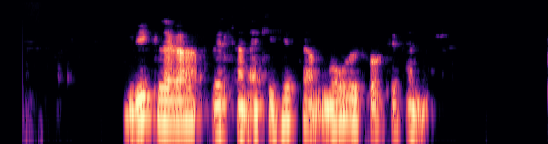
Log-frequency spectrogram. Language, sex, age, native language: Icelandic, male, 30-39, German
